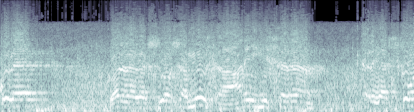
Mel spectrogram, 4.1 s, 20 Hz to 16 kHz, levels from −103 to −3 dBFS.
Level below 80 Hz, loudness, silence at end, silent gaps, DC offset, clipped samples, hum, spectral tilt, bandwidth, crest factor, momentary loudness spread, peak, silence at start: -18 dBFS; -4 LUFS; 0 s; none; under 0.1%; 6%; none; -4.5 dB/octave; 16 kHz; 4 dB; 7 LU; 0 dBFS; 0 s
